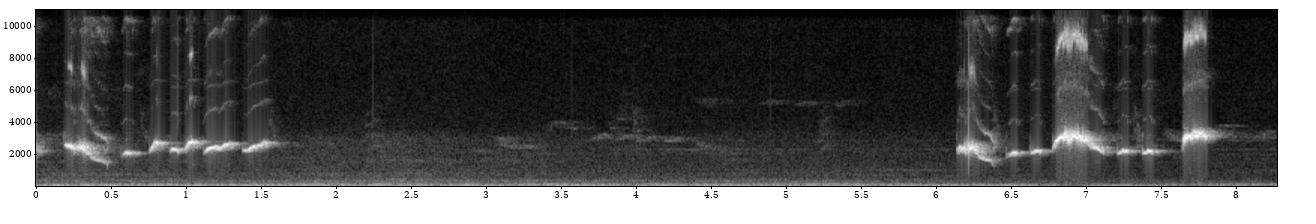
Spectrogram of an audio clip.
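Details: Singing orange-headed thrush from ngeplong therapy audio to encourage singing: a fluttering run of wavering whistles opens, followed by a long quiet stretch with low background rumble, then sharp, loud whistled notes return.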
